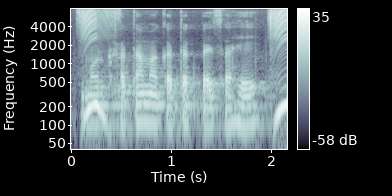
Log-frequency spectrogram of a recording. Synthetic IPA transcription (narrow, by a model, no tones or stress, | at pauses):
mɐ̃ŋkʰaːt̪ãmãkɐt̪əkpɛːsaɦeː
